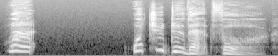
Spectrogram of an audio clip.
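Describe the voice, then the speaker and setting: A spoiled, condescending teenage girl with a drawl, as a reader puts her on speaks high and prim, her pitch leaping up and down. The storybook voice sounds close and dry, with no room around it. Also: animated, measured pace, no echo, close to an everyday voice. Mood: haughty. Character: proud bossy teenage girl, haughty and spoiled.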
